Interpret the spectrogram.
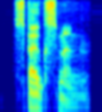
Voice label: "spokesman", British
